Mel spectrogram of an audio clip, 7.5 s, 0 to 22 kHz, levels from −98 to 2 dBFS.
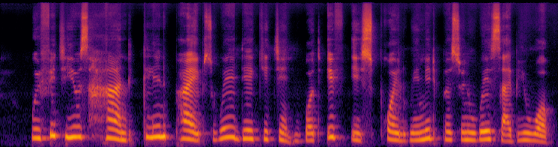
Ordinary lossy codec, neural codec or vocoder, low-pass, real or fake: none; autoencoder, 48 kHz, 128 numbers a frame, DAC-VAE, trained on Japanese speech; none; fake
